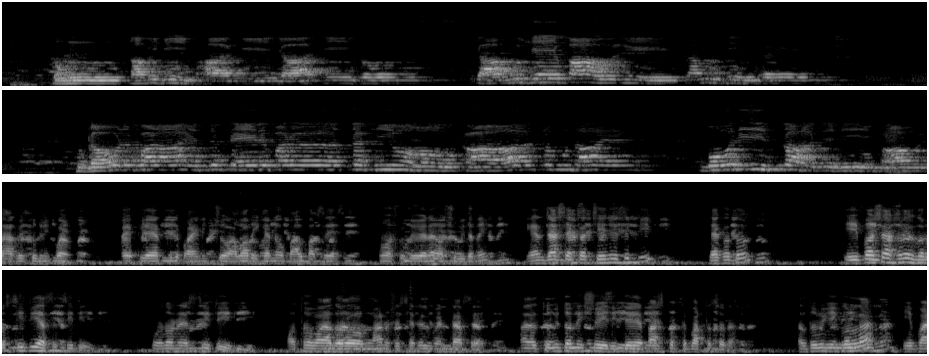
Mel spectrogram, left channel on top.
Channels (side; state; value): both; different; correlation 0.00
